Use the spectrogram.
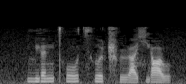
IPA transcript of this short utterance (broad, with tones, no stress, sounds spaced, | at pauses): l j ɛ˥ n t̪ʰ o˥ ʊ̯ t͡sʰ ɹ̩˥ ʈ͡ʂʰ ɻ̩˥˩ ä˨˩ ɕ j ɑ˥˩ ʊ̯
